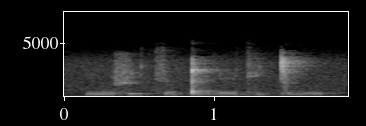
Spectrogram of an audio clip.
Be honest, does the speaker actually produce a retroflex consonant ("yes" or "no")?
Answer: yes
